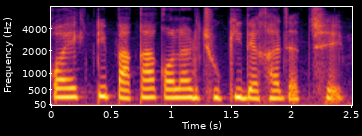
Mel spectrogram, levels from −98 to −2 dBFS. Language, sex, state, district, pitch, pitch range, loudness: Bengali, female, West Bengal, Cooch Behar, 255 Hz, 240-270 Hz, -14 LUFS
